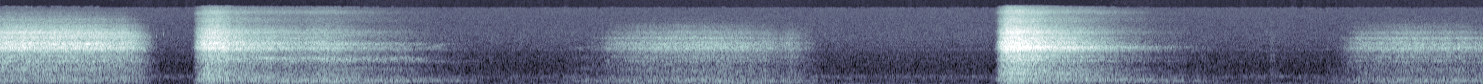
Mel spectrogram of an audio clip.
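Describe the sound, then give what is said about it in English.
Deep, slow breathing during a yoga flow class, very soft. Long drawn inhales and exhales swell and fade, and two sharper, quicker intakes of breath stand out among them. “So just let's appreciate it for a moment with some deep breath.”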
